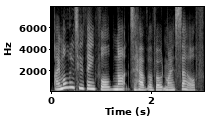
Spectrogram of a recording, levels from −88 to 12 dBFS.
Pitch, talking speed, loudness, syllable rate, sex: 270 Hz, 215 wpm, -15 LUFS, 5.1 syllables/s, female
